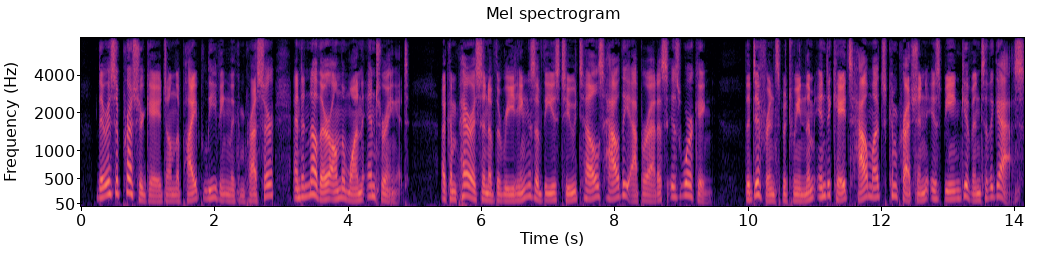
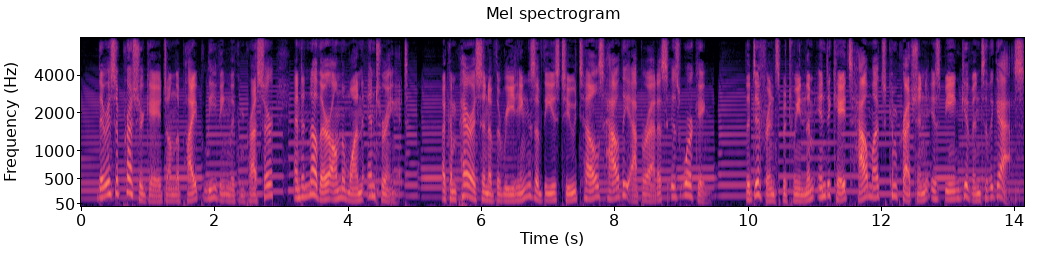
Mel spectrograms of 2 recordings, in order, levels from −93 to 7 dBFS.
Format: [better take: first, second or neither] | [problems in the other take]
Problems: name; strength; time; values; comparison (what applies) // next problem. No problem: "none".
first | background sound (Wind instrument, woodwind instrument); 15 dB below the speech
